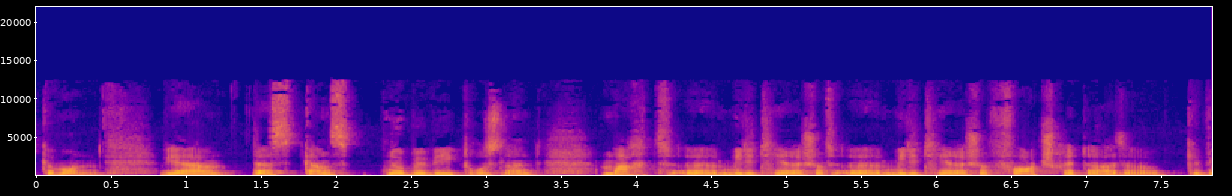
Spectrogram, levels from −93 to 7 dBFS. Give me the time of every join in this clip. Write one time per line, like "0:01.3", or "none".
0:01.5
0:01.8
0:02.3
0:05.3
